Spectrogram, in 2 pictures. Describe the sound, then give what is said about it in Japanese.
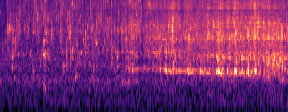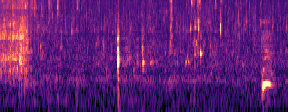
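Hot bath water is poured over the body before bathing, a soft, steady trickling pour that runs for several seconds and then stops, leaving faint drips and small splashes. “掛け湯から、”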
